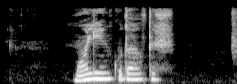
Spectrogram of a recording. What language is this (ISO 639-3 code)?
chm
